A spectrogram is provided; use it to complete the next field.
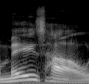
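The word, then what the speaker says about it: Maeshowe: So Maze How is two words, and it's spelled M-A-E-S and then H-O-W-E.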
